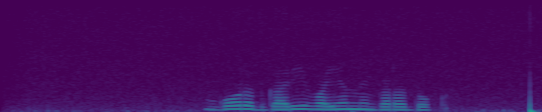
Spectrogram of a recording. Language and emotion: Russian, neutral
